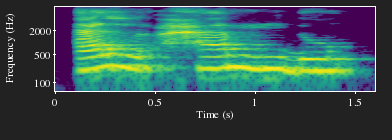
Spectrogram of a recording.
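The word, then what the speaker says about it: الحمد: আবার ইয়ে করে নিতাম দেখেন আলহামদু আলহামদু গলাটা চেপে গলা হাত আলহামদু আলহামদু আলহামদু আচ্ছা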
